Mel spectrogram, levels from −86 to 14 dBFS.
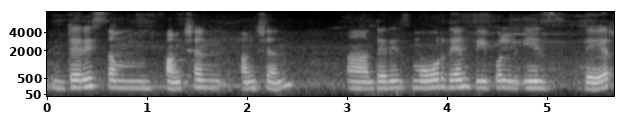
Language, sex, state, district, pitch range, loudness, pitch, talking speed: English, female, Odisha, Nuapada, 200-220 Hz, -17 LUFS, 205 Hz, 135 wpm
